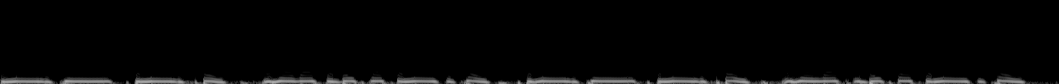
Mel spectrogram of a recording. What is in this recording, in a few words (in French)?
Voix LPF 100 Hz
